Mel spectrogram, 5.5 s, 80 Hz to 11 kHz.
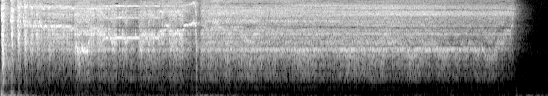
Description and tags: Bowed Styrofoam 7
Polystyrene foam bowed with a well-rosined violin bow. Recorded in mono with a Neumann KM 184 small-diaphragm cardioid microphone from 5-10 inches away from the point of contact between the bow and the styrofoam.
polymer, howl, screech, polystyrene, high-frequency, noise, styrofoam, plastic, bow, harsh, synthetic, harsh-noise, bowed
